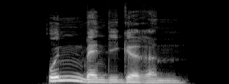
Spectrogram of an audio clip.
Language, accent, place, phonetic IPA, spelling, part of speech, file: German, Germany, Berlin, [ˈʊnˌbɛndɪɡəʁəm], unbändigerem, adjective, De-unbändigerem.ogg
- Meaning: strong dative masculine/neuter singular comparative degree of unbändig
